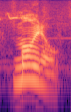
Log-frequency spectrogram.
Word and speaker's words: Mildenhall: or perhaps closer to Mildenhall, or as the locals call it, Minal.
